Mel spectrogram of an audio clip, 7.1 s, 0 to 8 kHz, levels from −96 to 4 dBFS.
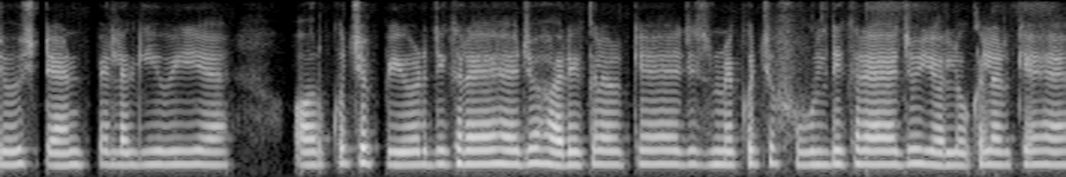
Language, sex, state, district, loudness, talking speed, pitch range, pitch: Hindi, female, Odisha, Sambalpur, -18 LUFS, 235 wpm, 220-230 Hz, 225 Hz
